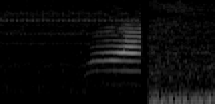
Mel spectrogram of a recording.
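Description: A cat gives a short, rising meow that ends abruptly and gives way to a low rumbling thud, fairly quiet and close with no talking.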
